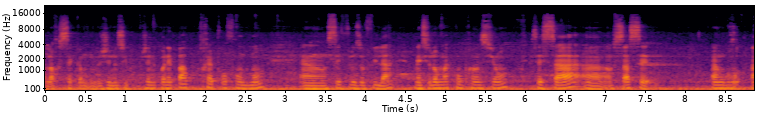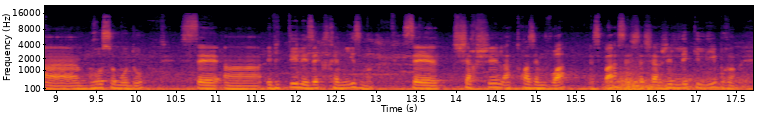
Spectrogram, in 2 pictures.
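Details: Adult man who stutters, speaking French, with word and phrase repetitions; stuttering.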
